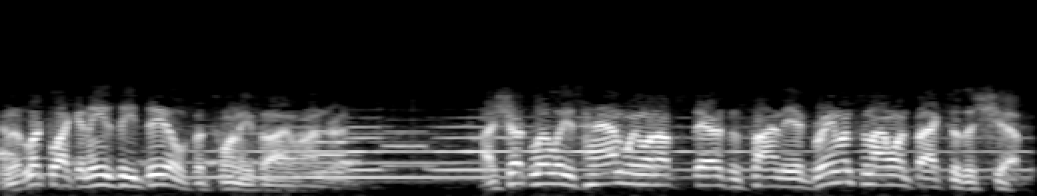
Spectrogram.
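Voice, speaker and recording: A man's voice: fairly high pitch, big pitch swings, fast talker. An American man acting a tough ship captain in a 1940s radio adventure, terse and wry, with hardboiled delivery. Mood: grim narrating. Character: tough, dry ship captain narrating his own adventure. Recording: phone-like 1940s radio recording, loud music.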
